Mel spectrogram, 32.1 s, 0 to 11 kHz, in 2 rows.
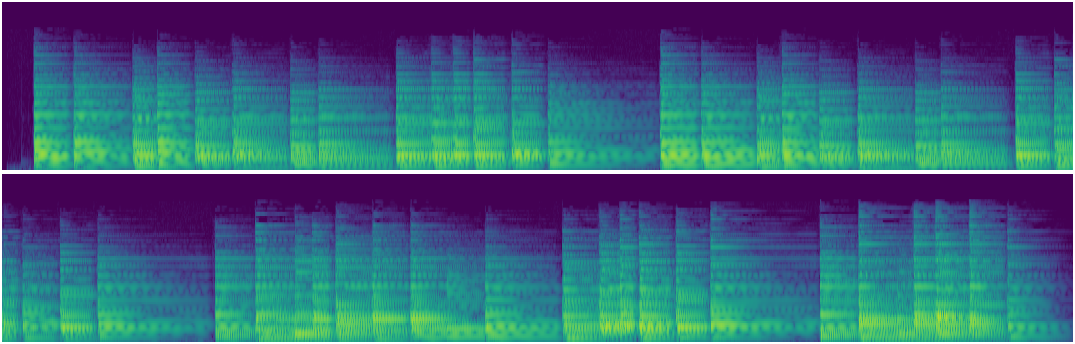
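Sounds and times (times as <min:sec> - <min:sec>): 
piano: 0:00.4 - 0:32.1.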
